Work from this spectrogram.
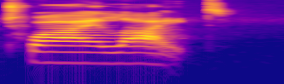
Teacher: twilight really is a word that we have equal stress on both syllables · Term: equally stressed syllables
